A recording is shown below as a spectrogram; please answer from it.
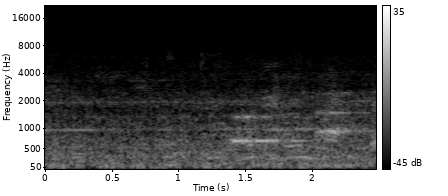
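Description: Railway station platform background: a steady low rumble with a faint constant hum, and short snatches of distant voices near the end.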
